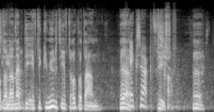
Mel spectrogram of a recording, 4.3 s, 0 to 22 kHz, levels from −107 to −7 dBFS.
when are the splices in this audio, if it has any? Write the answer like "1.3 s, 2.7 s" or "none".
3.2 s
